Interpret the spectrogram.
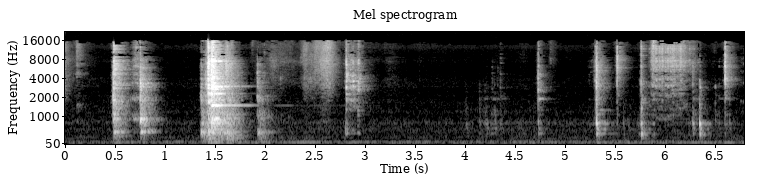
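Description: Metal clanks and clicks as a wire whisk attachment is handled and fitted onto a KitchenAid stand mixer's beater shaft over its stainless steel bowl. The loudest clank comes about a second and a half in and rings briefly. Lighter clicks follow in the second half.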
